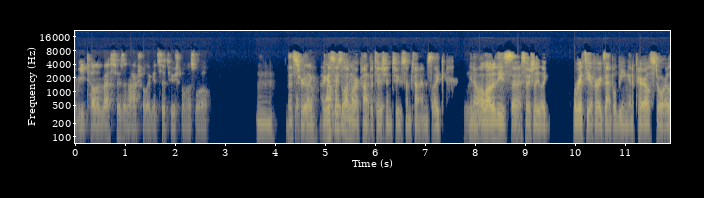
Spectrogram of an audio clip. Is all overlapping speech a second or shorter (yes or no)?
no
